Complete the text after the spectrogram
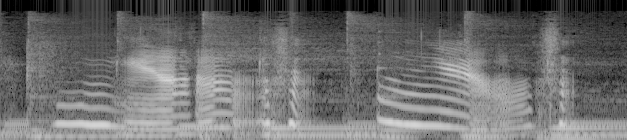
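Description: Two drawn-out, rising-and-falling meows from Minù the cat, fairly loud, with a steady musical tone humming underneath.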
